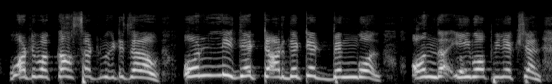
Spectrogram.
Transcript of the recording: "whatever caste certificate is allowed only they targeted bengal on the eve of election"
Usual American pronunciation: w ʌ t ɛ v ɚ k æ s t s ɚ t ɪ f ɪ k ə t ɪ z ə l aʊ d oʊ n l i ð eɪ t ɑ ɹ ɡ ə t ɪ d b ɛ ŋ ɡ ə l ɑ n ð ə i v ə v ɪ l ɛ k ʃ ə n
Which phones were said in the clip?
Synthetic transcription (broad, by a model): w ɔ t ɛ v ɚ k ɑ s s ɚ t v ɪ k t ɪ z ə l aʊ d oʊ n l i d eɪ t ɑ ɹ ɡ ə t ɪ d b ɛ ŋ ɡ ə l ɑ n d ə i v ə p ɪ l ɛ k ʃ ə n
